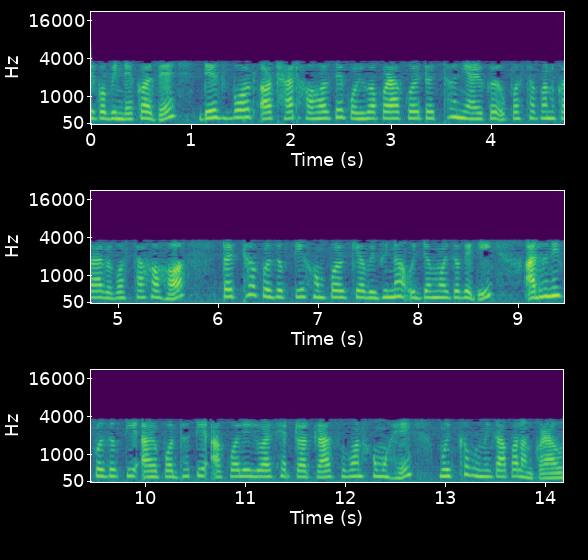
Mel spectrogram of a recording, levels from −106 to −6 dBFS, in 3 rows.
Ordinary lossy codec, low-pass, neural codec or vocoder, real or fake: none; 3.6 kHz; none; real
